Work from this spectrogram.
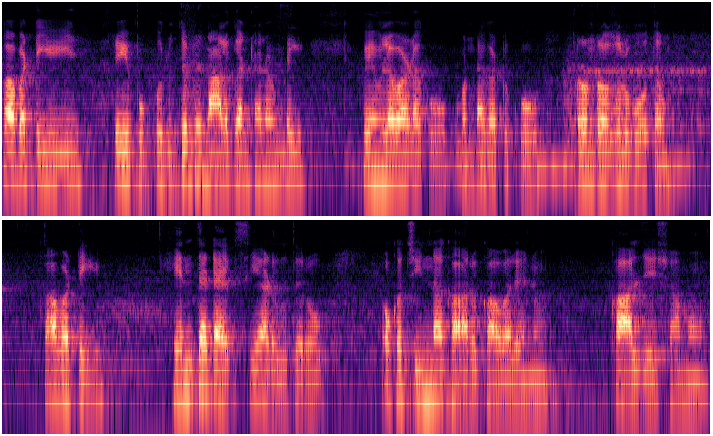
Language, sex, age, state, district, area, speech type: Telugu, female, 30-45, Telangana, Jagtial, rural, spontaneous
